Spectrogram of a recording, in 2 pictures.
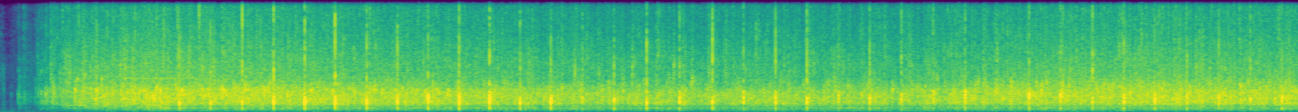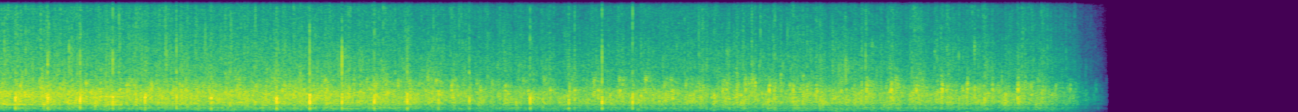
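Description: Audience applauding, a dense, steady crowd of claps that goes on for nearly half a minute and stops abruptly near the end.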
